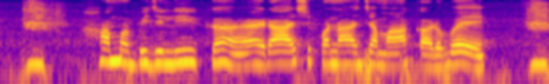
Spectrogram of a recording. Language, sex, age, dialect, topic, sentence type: Maithili, female, 46-50, Southern/Standard, banking, question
